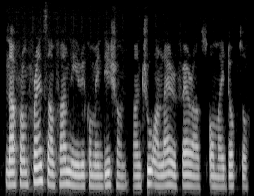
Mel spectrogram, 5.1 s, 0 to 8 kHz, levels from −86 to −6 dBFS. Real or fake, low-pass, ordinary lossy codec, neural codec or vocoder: real; none; none; none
